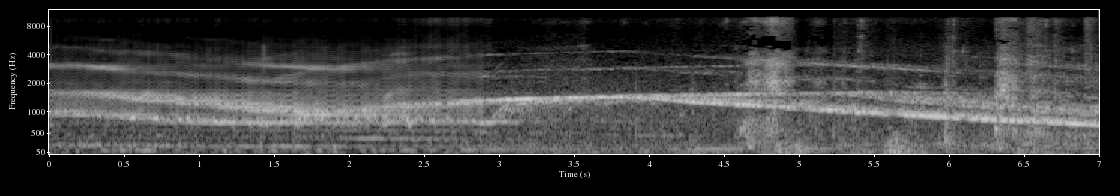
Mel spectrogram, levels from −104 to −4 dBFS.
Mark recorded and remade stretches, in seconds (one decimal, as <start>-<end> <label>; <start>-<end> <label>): 0.0-2.9 remade; 2.9-7.0 recorded

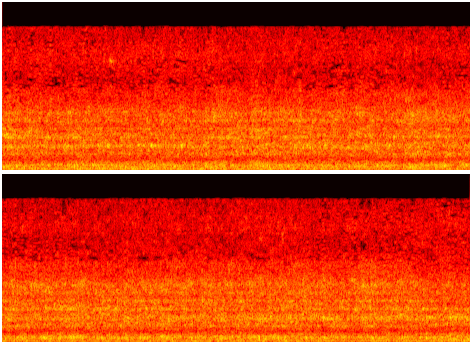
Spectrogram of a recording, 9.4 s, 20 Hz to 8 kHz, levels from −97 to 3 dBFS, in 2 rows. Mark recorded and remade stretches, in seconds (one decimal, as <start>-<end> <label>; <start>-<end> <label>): 0.0-2.2 recorded; 2.2-3.0 remade; 3.0-3.9 recorded; 3.9-4.4 remade; 4.4-5.4 recorded; 5.4-7.7 remade; 7.7-9.4 recorded

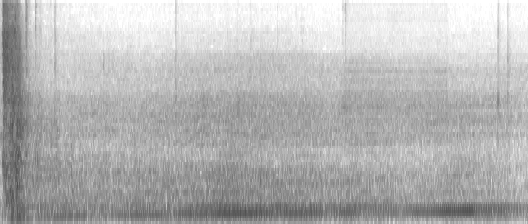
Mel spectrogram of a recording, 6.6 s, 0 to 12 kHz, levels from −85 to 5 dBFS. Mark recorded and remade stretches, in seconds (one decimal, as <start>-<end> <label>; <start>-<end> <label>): 0.0-4.3 recorded; 4.3-5.6 remade; 5.6-6.6 recorded

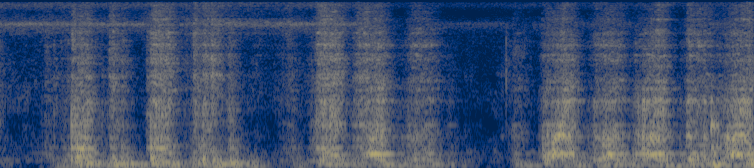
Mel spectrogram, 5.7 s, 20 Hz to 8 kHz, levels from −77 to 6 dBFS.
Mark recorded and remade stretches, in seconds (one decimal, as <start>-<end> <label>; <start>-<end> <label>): 0.0-1.4 recorded; 1.4-2.2 remade; 2.2-5.7 recorded

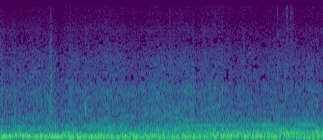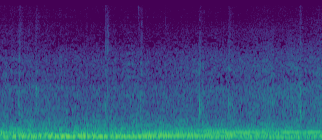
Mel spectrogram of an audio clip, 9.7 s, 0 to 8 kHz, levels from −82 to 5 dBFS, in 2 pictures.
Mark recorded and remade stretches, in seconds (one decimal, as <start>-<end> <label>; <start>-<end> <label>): 0.0-3.2 recorded; 3.2-6.1 remade; 6.1-9.7 recorded

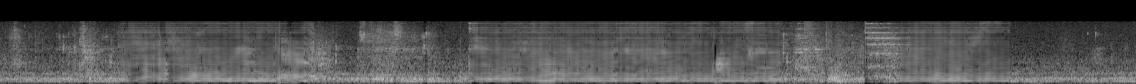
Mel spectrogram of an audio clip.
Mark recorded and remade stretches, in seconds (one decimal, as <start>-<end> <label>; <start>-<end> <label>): 0.0-1.2 recorded; 1.2-3.1 remade; 3.1-4.7 recorded; 4.7-7.8 remade; 7.8-9.0 recorded; 9.0-10.1 remade; 10.1-11.4 recorded

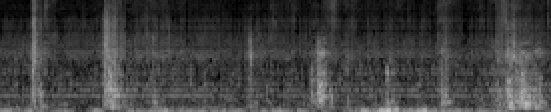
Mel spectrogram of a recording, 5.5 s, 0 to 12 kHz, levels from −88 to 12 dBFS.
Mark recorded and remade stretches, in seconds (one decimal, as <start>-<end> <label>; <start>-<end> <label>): 0.0-5.5 remade

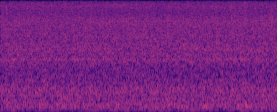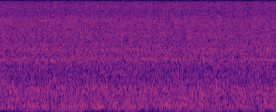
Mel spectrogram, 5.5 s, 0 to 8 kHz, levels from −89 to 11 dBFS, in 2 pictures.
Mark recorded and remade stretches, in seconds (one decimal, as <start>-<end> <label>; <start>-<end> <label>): 0.0-0.8 recorded; 0.8-2.2 remade; 2.2-5.5 recorded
